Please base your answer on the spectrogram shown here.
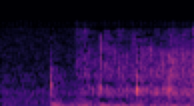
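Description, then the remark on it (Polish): Water used to warm a lidded tea cup is poured out in a steady, splashing stream, with a few louder gurgles and spatters as it lands in a small bowl. No one speaks. “po czym wylewamy wodę.”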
